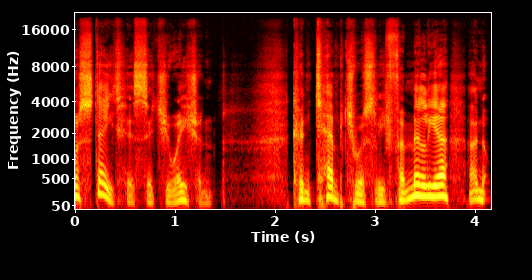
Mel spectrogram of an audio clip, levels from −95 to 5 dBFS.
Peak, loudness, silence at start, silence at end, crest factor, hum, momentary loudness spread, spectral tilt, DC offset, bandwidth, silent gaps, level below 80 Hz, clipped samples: -4 dBFS; -20 LUFS; 0 s; 0.05 s; 18 dB; none; 16 LU; -4 dB/octave; under 0.1%; over 20 kHz; none; -50 dBFS; under 0.1%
